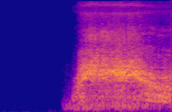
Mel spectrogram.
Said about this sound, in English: Oh, whoa. That's now, a good one. Now that was a Cougar.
